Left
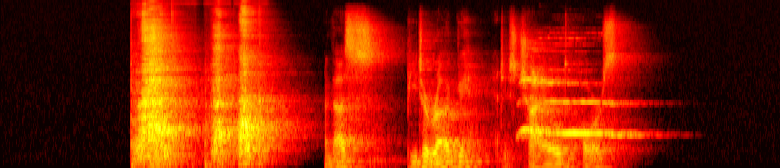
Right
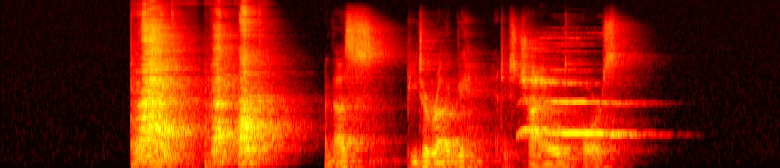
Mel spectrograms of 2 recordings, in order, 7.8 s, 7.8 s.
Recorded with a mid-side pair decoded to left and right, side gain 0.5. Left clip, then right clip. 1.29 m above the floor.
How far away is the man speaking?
About 0.5 m.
